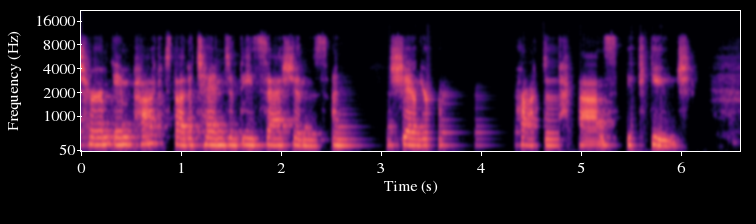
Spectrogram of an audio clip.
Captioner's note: audio distorts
